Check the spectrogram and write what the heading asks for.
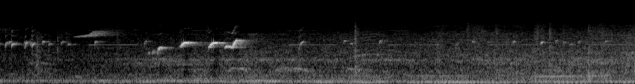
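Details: Kutilang emas in full song, with a quick trill of chirps leading into three loud clear whistled phrases that rise and dip, followed by quieter scattered notes.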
